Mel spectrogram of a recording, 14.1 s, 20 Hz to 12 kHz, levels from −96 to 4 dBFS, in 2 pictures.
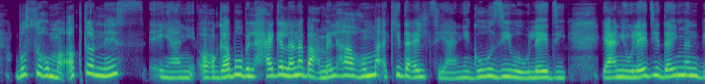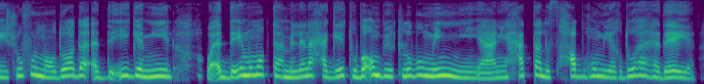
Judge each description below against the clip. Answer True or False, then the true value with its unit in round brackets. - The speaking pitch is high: True (245 Hz)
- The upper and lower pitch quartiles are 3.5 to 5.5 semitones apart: True (3.9 semitones)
